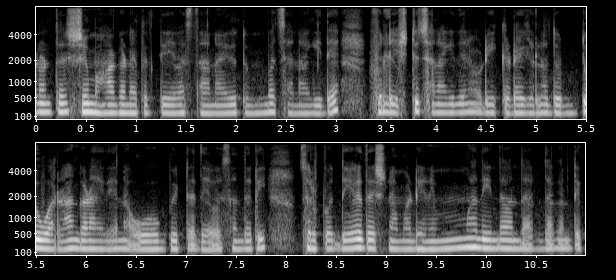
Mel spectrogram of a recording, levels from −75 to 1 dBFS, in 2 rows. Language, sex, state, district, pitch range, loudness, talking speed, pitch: Kannada, female, Karnataka, Dakshina Kannada, 160-175 Hz, -19 LUFS, 155 wpm, 165 Hz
